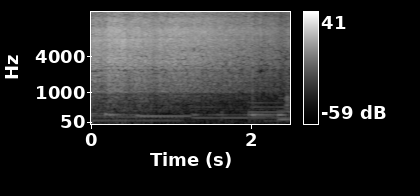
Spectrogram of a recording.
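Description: Water splashed onto a hot, oiled dosa pan sizzles loudly and steadily, a broad hiss running the whole moment with faint tonal hum underneath and no voices.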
